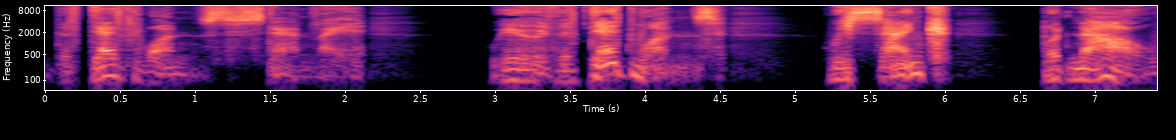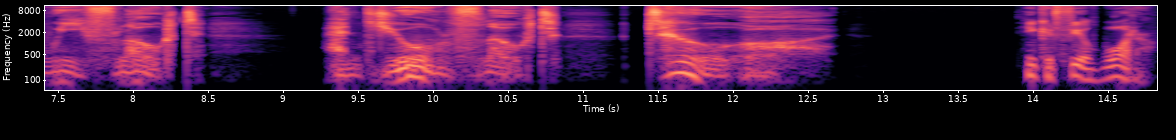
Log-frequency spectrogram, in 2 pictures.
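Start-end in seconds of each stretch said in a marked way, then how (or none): 0.1-12.1 much lower, slow, bubbling ghoul voice; drowned dead voice. Acted. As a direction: gurgle it like a corpse choked with mud. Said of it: "a low, bubbling voice that seemed choked with mud and old water".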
